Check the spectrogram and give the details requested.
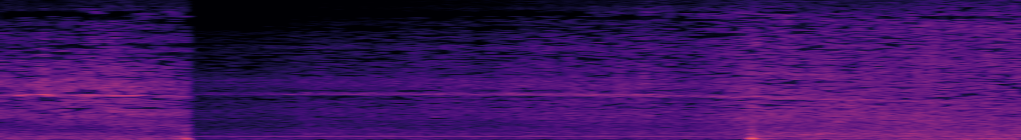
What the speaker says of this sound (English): The aircraft taken off. This is one of those refuelers.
